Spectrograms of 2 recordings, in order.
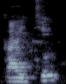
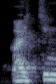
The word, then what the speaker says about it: chitin: থেকে উদ্ভূত এই অংশটির ভেতরের প্রাচীর বা অন্তঃপ্রাচীর কাইটিন, এখানে মূলত ইংলিশ কাইটিন বানানটা ছিল এমন হয়ে গেছে আর কি, CHITIN, কাইটিন নির্মিত শক্ত আবরণে আবৃত।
